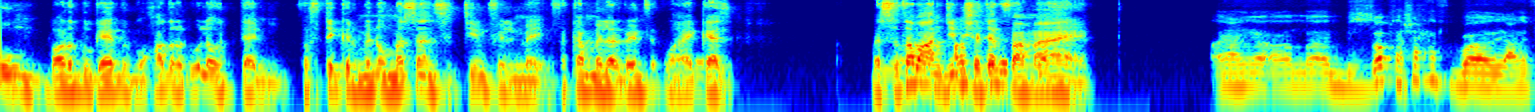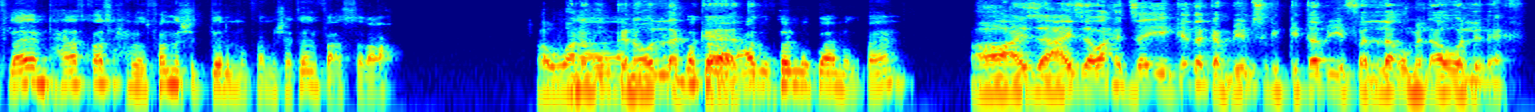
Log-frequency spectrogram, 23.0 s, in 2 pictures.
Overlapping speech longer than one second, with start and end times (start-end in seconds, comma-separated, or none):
6.6-8.0, 15.7-17.3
